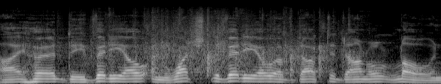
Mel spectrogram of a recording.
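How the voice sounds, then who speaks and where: A man at a fairly slow pace with fairly even intonation, noticeable background noise and audible room echo. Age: 80s+. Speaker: retired gerontologist, audience member. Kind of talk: public comment at a meeting.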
